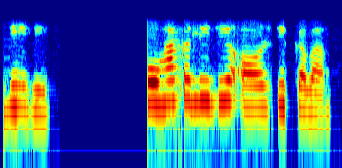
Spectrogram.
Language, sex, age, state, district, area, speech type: Urdu, female, 18-30, Uttar Pradesh, Mau, urban, conversation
